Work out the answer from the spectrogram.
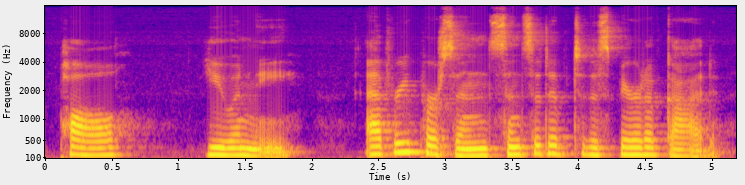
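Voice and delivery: usual speaking voice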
